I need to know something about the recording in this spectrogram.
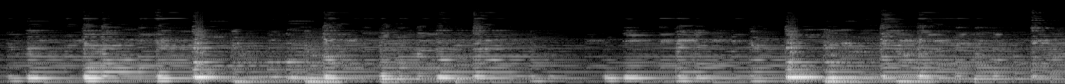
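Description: Solo piano playing an instrumental passage of struck chords and melody notes, each attack ringing and then fading, with no singing.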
